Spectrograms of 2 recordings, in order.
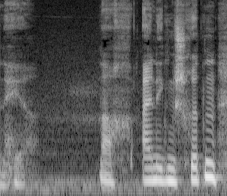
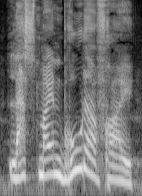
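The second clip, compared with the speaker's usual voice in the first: high, moderately raised cry; narrated shout; 7 semitones higher, 4 dB louder than usual. A narrator's reading. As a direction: demand it with a restrained yell. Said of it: "schrie Mallory". (gemäßigter, hoher Schrei)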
